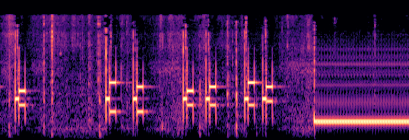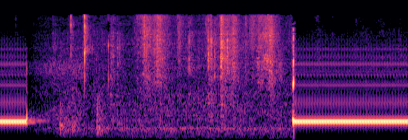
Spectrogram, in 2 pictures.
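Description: A telephone keypad being dialed: seven short two-note beeps in quick clusters, followed by a loud, steady electronic phone tone that stops, then returns after a stretch of soft background noise.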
